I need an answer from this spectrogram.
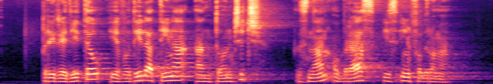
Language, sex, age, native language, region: Slovenian, male, 30-49, Slovenian, Savinja region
